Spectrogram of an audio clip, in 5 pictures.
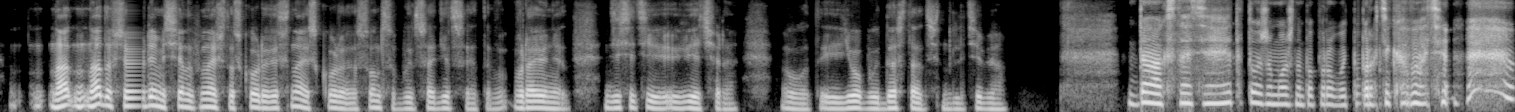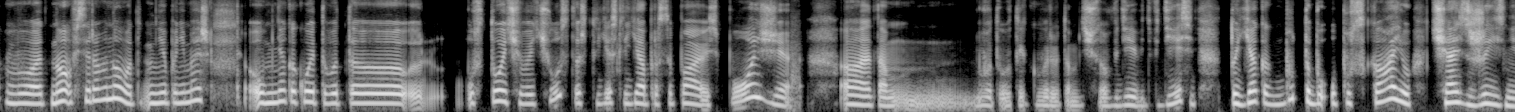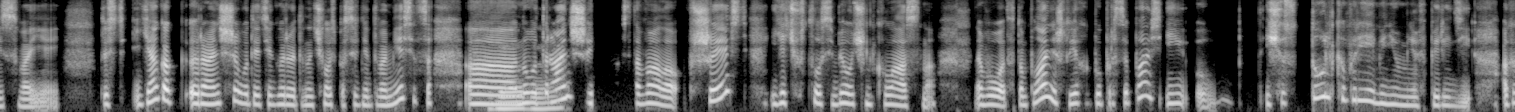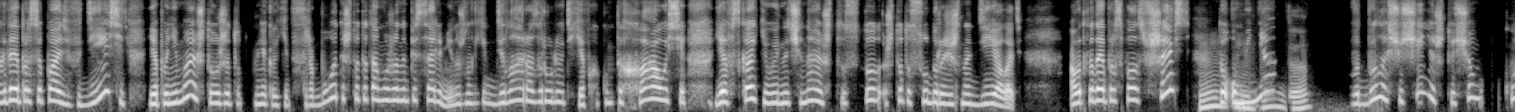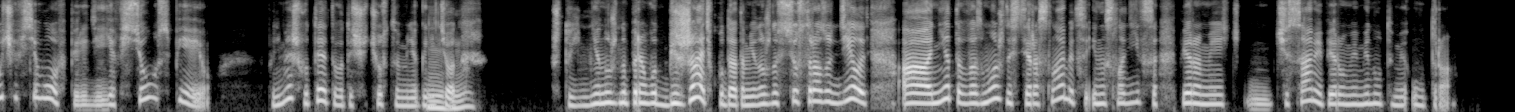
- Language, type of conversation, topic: Russian, advice, Почему у меня проблемы со сном и почему не получается придерживаться режима?
- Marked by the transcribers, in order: laughing while speaking: "попрактиковать"; tapping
